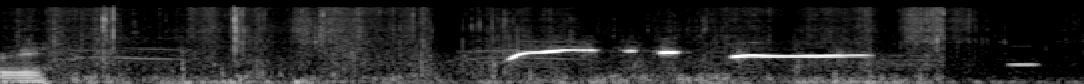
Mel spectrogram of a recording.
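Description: A high whistle-like tone rises and holds briefly, a short blip follows, then a slightly lower steady tone for about half a second. Faint short beeps at a lower pitch repeat about twice a second near the end.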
